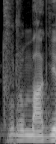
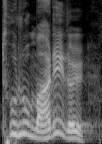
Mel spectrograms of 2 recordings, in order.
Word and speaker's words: 두루마리: 같 2로 말이 두루 자꾸 저런 발음할 때 자꾸 투로 마리를 두루마기 라 그래가지고 드럼 아기와 두루마리를 아주 다른 거잖아요 그 두루마기 가 아니고 두루마리를 먹으라 이걸 하나님의 말씀을 보고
